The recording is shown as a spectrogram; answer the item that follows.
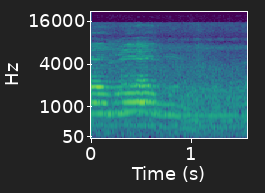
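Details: Domestic cat with a short, descending meow that starts bright and fades into a lower, drawn-out tail within a second and a half.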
